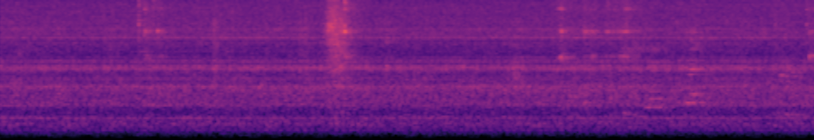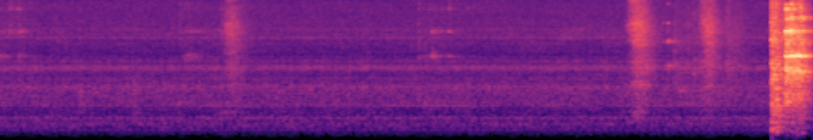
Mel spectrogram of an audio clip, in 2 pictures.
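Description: Steady low room hum with a few faint taps and clicks from handling the filling, then a sharp knock at the very end.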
